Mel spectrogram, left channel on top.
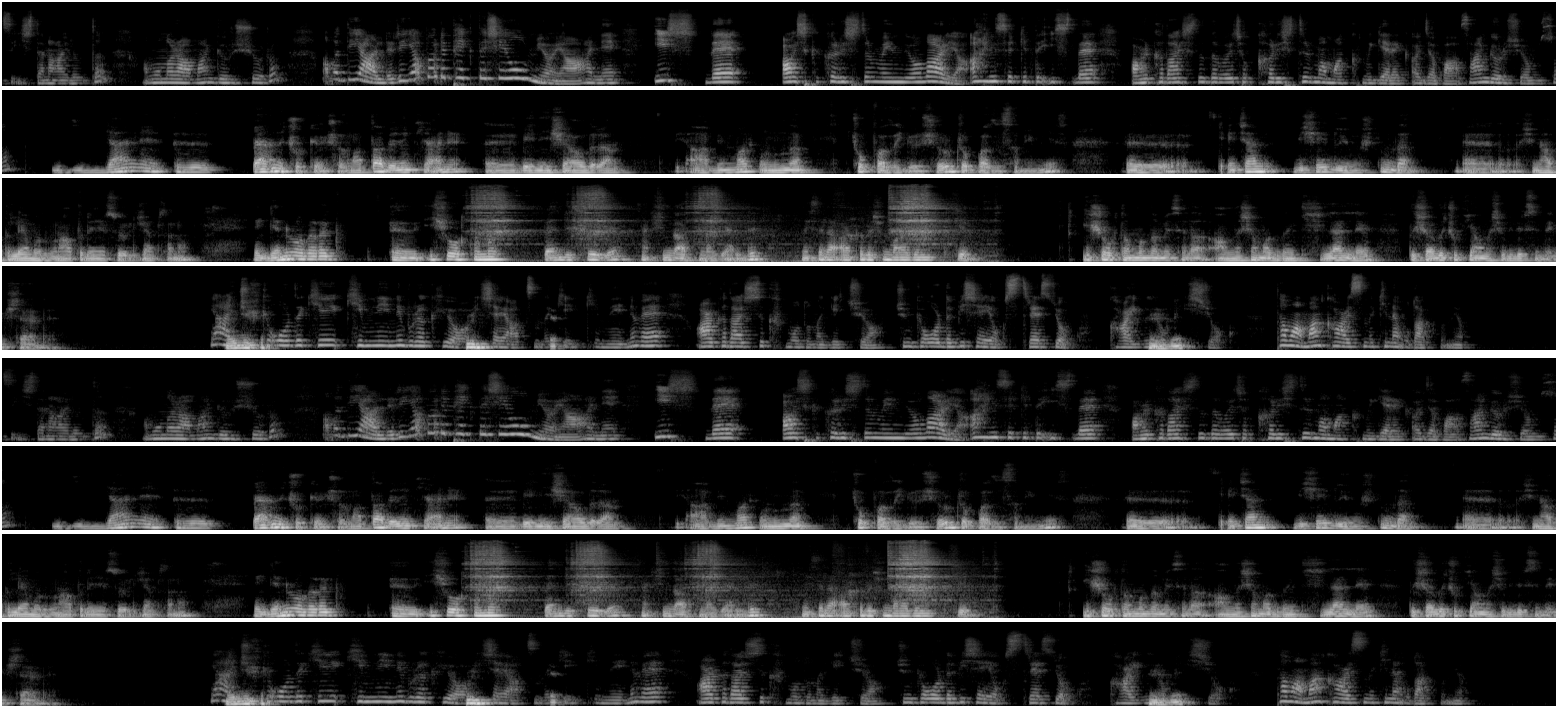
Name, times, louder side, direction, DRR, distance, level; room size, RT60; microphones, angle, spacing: voice 1, 0.0-7.4 7.8-15.6 48.7-58.8 59.4-61.2, left 2 dB, 35° left, 0.9 m, -33 dB
voice 2, 16.0-17.7 18.1-21.8 22.3-23.7 24.0-26.5 26.8-29.8 30.1-34.5 35.0-36.2 36.5-38.8 39.1-40.9 41.9-47.1 48.9-49.3 51.3-51.6 58.1-58.4, left 1 dB, 20° left, 0.4 m, -22 dB
sound 1, 35.7-41.0, right 2 dB, 70° right, 1.8 m, -34 dB
8.9 x 4.1 x 3.1 m
head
